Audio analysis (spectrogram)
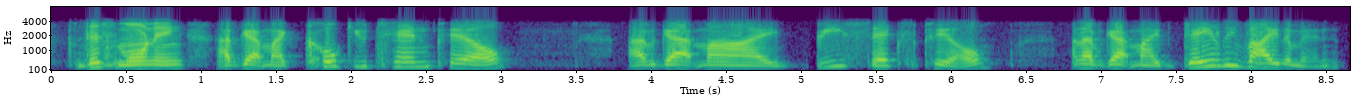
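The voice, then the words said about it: Hoarse, croaky voice. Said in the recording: “I sound like a frog”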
